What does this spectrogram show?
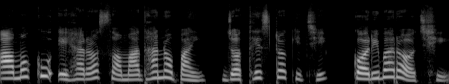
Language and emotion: Odia, neutral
